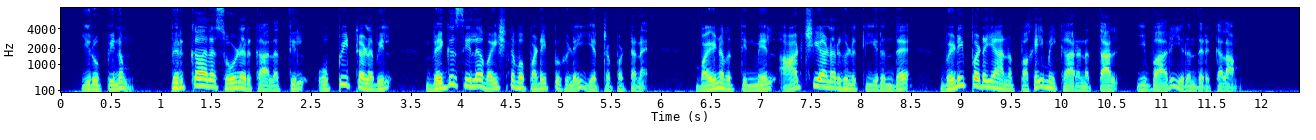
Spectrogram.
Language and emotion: Tamil, neutral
